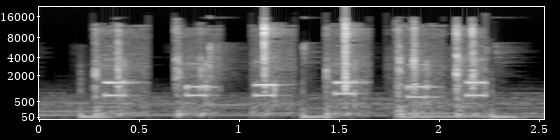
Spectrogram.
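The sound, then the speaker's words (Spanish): A rapid series of about six or seven telephone keypad beeps, each a short dual-tone press, dialed in quick succession to call reception, with no one speaking. “Como pude, me enrollé una toalla del baño en la cintura, marqué a recepción”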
